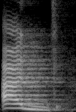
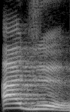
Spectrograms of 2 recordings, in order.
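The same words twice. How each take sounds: First: The final consonant stops abruptly without a bounce. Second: The final consonant ends with an echoing bounce. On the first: "कलकला के बगैर पढ़ रहे हैं" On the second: "पहले शिद्दत फिर कलकला, इसको मिला के पढ़ेंगे"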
